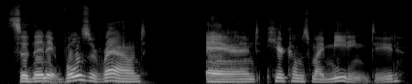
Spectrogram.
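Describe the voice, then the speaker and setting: A young man tells a story to his viewers in a relaxed, slang-filled way, often pausing to apologize or check in with them. His voice sits at an ordinary middle pitch. The recording is dry, with no room sound around him. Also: no echo. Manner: slangy, laid-back, apologetic asides. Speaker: vlogger. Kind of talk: casual storytime vlog.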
